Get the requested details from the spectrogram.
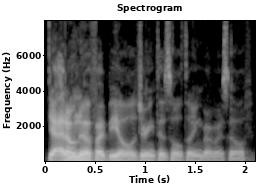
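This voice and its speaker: A man co-hosting a laid-back podcast, talking in a plain, easygoing way. He hesitates often and fills pauses with ums and uhs. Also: on the low side, a little mellow. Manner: hesitant, lots of ums while reading. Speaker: podcast co-host. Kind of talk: casual podcast chat.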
